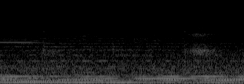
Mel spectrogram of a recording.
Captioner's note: sighs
